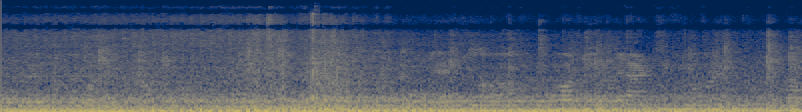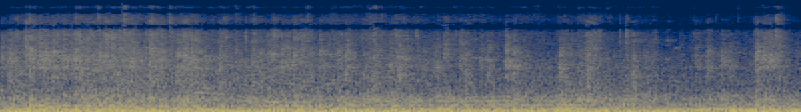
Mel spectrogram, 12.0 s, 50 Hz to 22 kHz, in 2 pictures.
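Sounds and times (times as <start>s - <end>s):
bus diesel engine rumbling: 0.0s - 12.0s.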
